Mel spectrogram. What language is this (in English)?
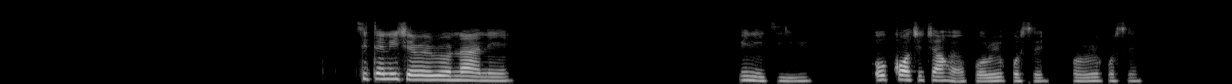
Igbo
